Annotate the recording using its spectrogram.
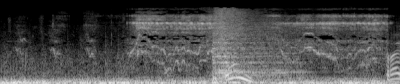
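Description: Strong wind buffeting the microphone, a steady low rumble, with a brief high squeal about a second and a half in.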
